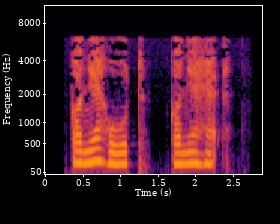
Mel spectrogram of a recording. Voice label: chimney pipe, Cayuga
